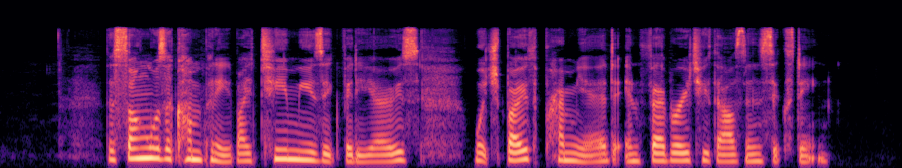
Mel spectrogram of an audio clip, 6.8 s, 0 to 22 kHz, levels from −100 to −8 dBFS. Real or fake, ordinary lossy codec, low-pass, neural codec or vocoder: real; none; 10.8 kHz; none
